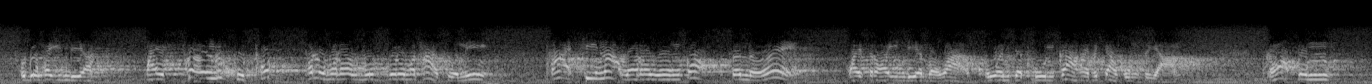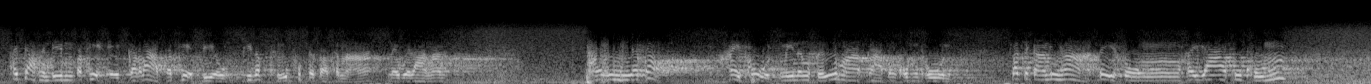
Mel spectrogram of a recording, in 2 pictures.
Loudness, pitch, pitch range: -19 LUFS, 220 Hz, 185-240 Hz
